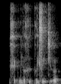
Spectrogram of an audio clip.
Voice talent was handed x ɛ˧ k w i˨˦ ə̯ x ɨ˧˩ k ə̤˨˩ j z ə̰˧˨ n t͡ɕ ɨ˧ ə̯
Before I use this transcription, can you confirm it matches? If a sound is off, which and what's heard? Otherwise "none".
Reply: ɛ˧ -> ɛ̰˧˨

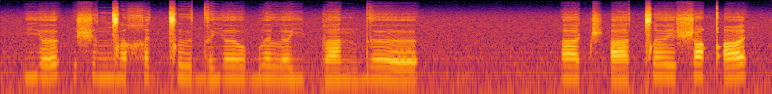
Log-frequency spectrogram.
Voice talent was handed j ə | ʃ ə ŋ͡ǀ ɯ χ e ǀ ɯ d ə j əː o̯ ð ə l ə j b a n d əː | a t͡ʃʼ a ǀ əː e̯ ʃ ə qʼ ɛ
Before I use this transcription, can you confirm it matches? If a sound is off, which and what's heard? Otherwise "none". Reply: ð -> b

